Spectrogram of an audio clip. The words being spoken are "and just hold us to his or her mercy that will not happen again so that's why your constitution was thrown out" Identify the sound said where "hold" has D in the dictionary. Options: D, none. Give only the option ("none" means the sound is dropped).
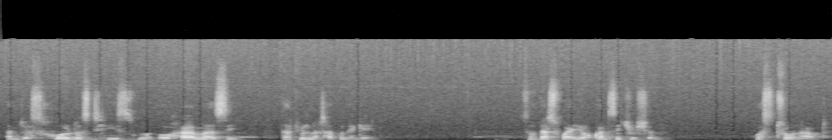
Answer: D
